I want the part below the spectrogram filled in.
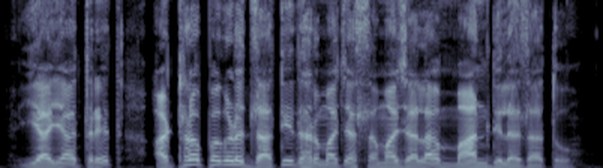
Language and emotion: Marathi, neutral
